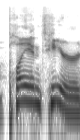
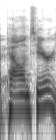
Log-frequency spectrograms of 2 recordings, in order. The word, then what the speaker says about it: Palantir: interesting thing from uh two days ago uh planeteer just bought 50 million dollars worth of gold bullion uh yeah palantir yeah i heard about that i mispronounced that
